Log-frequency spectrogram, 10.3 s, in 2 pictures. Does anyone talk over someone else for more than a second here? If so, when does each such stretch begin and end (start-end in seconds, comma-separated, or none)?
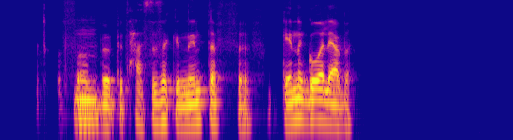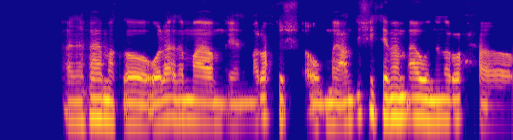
none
